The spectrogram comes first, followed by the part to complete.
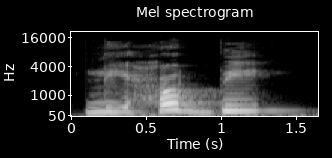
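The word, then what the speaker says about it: لِحُبِّي: फिर है बा कसरा बी, हुब्बी, हुब्बी, ली हुब्बी, ली हुब्बी। तो यहाँ आप नोटिस करें कि हम दो बा प्रनाउंस कर रहे हैं। ये मेक श्योर आपने करना है कि दो बा यहाँ पढ़े जाएं।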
